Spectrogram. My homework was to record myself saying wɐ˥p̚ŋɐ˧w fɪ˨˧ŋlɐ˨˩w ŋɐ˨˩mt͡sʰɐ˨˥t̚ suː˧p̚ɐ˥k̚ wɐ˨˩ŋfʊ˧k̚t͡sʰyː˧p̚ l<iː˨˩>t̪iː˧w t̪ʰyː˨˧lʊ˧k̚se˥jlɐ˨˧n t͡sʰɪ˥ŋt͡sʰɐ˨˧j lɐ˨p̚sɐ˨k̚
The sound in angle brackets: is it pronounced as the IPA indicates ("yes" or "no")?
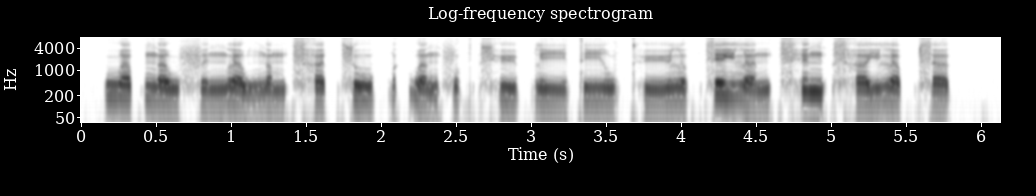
no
